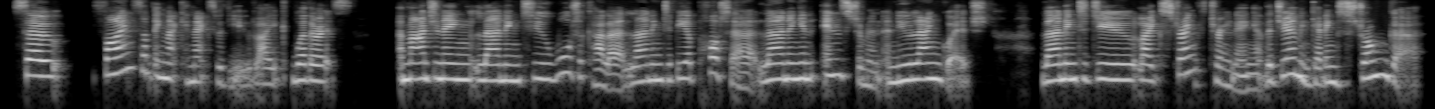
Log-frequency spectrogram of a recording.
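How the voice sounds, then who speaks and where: A woman speaks in a normal speaking voice, fairly high-pitched with lively intonation, at a moderate pace against a quiet background. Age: 30s. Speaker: women's fat loss and mindset coach, podcast host. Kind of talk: solo podcast monologue, coaching talk.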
